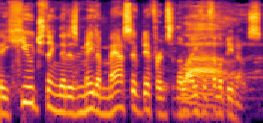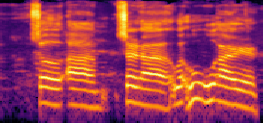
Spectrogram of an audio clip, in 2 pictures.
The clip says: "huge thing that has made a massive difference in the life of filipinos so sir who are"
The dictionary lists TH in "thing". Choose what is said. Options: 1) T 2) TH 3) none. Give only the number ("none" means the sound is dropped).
2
